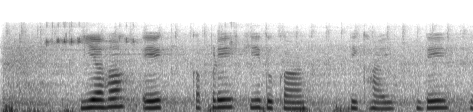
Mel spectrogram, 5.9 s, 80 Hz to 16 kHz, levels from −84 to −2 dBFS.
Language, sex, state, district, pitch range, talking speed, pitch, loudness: Hindi, female, Madhya Pradesh, Dhar, 200-230 Hz, 70 wpm, 220 Hz, -17 LUFS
